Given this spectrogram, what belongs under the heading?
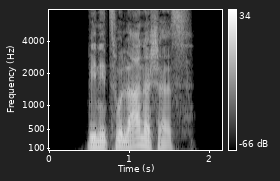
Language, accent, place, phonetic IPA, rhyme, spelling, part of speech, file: German, Germany, Berlin, [ˌvenet͡soˈlaːnɪʃəs], -aːnɪʃəs, venezolanisches, adjective, De-venezolanisches.ogg
- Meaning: strong/mixed nominative/accusative neuter singular of venezolanisch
